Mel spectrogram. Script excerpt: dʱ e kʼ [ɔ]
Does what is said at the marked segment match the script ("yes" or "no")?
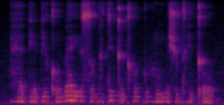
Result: no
